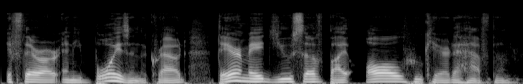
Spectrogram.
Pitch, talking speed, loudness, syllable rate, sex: 110 Hz, 230 wpm, -18 LUFS, 5.4 syllables/s, male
